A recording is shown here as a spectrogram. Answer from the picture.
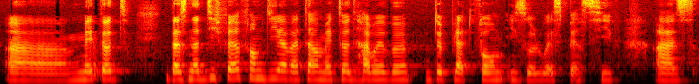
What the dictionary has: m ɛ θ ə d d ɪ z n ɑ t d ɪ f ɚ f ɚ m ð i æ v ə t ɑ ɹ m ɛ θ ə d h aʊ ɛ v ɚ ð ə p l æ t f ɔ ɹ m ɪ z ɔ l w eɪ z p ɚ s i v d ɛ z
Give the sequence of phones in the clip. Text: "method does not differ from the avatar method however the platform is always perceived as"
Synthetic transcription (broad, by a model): m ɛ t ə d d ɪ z n ɑ t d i f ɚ f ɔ m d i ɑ v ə t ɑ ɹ m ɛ t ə d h aʊ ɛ v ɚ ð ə p l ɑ t f ɔ ɹ m ɪ z ɔ l w eɪ z p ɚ s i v ɑ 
